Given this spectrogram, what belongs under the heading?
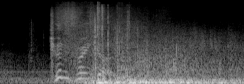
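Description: A Confringo blast spell in a Hogwarts video game lands as a sudden booming hit after a brief hush, then a sustained heavy rumble follows, with a voice briefly heard at the onset.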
